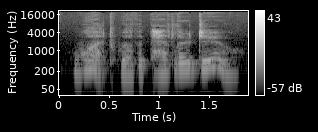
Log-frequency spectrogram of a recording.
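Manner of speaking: suspenseful whisper. A narrator's reading. Reader to children, whispered cliffhanger question. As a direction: hush it to keep them guessing.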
